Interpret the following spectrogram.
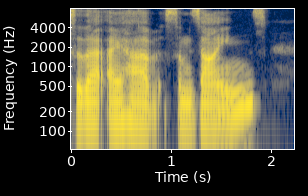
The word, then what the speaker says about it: zine: that I have some zines I recognize that they are actually pronounced Zine from magazine but I like saying sign so I will continue to do so and next to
